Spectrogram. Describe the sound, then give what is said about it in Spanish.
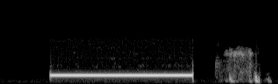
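A loud, steady telephone dial tone hums unbroken for about a second and a half as a call is placed, then cuts off, followed by a short, muffled burst of clicks and line noise. “Bueno, como bien sabéis, hoy vamos vamos a llamar a alguien.”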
